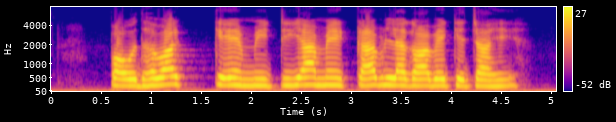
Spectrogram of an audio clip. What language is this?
Magahi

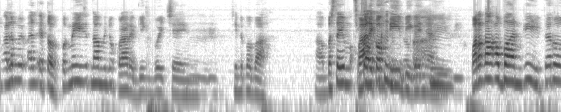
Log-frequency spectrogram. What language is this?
Filipino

